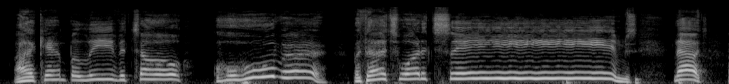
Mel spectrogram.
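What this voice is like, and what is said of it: Donald Trump impression. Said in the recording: “you don't have to do an impression. You can just be you. ... that's actually very good.”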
